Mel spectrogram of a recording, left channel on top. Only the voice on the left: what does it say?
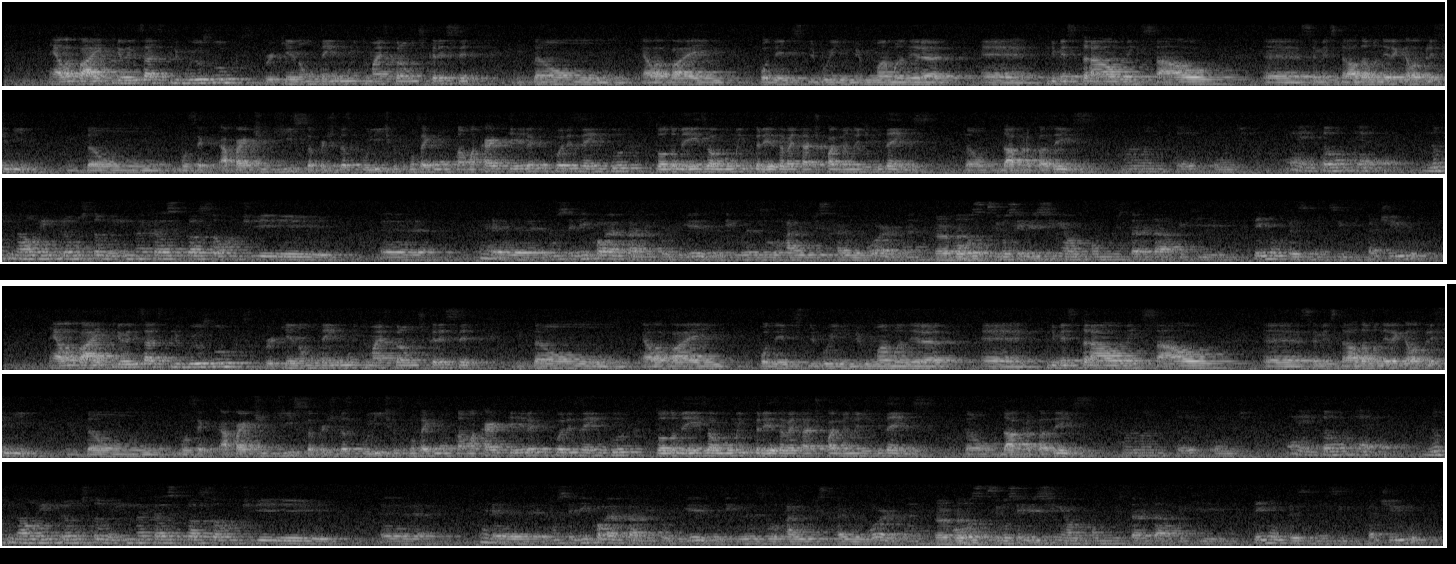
Ah, interessante. É, então, é, é- no final entramos também naquela situação de, é, é, eu não sei nem qual é a frase em português, mas em inglês o high risk, high reward, né?
Ou você- se você Uhum. investir em algo como uma startup que tenha um crescimento significativo,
